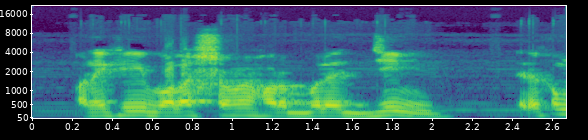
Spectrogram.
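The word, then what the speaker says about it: جيم: জি অনেকেই জিম উচ্চারণের সময় ঝি ঝিম এরকম করে আওয়াজ করে মানে তার আওয়াজের সঙ্গে বাতাসের আওয়াজ একটা আসে অথচ জিমের মধ্যে বাতাস চালু নেই অন্য হরফের মধ্যে বাতাস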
